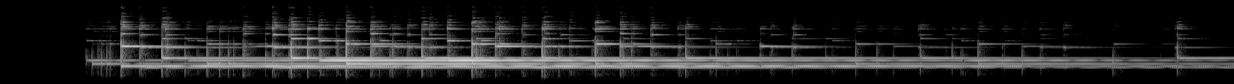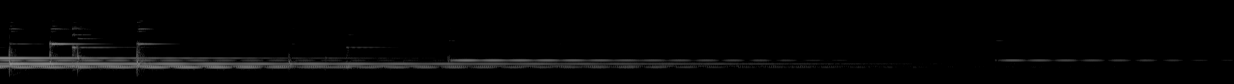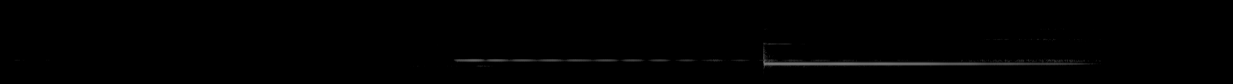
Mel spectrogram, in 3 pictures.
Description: Feature 1: Soft and soothing soundFeature 2: Long-lasting resonanceFeature 3: For meditation, relaxation, therapy applications, or even for decoratin…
